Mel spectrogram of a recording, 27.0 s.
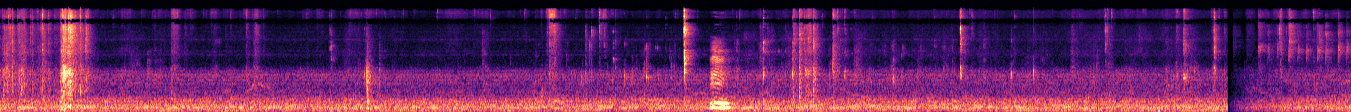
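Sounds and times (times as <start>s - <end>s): person chewing pizza: 10.5s - 27.0s.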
